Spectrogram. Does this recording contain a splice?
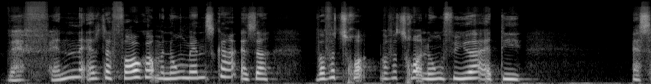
no; 0 cuts

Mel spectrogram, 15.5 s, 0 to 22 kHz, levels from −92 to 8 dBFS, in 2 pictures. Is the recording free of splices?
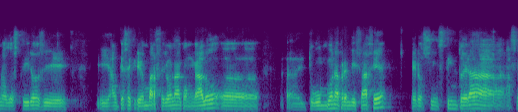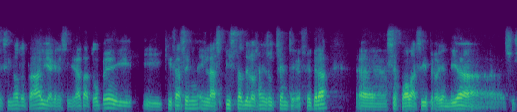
no; 3 cuts; at 4.9 s, 9.8 s, 12.1 s

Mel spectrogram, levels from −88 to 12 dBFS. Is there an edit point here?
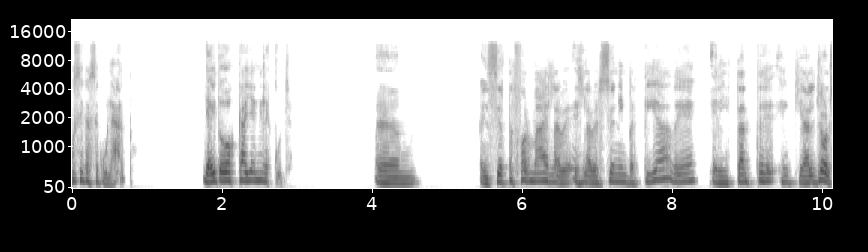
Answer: yes; 3 cuts; at 1.6 s, 3.9 s, 8.5 s

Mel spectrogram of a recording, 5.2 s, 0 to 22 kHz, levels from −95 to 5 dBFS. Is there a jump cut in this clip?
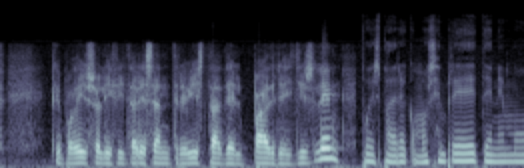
yes; 1 cut; at 3.6 s

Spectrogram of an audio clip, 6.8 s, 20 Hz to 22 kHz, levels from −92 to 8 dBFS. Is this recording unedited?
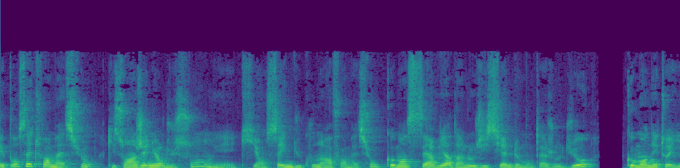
no; 1 cut; at 1.0 s

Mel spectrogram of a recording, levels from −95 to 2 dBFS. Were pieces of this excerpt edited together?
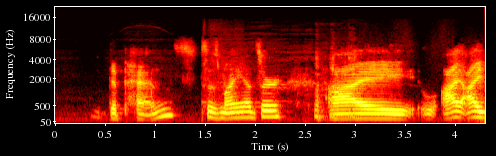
yes; 1 cut; at 1.5 s

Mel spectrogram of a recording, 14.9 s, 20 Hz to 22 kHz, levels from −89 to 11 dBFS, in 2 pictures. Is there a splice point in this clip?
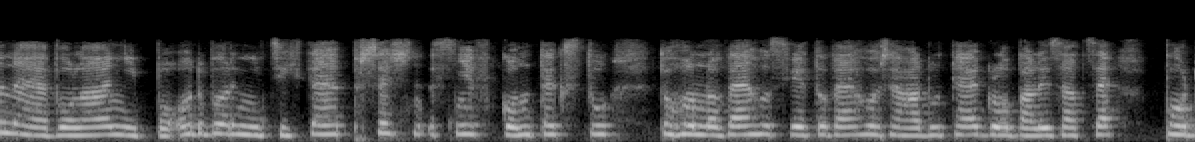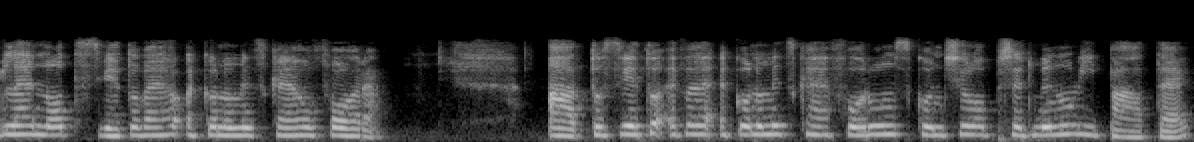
no; 0 cuts

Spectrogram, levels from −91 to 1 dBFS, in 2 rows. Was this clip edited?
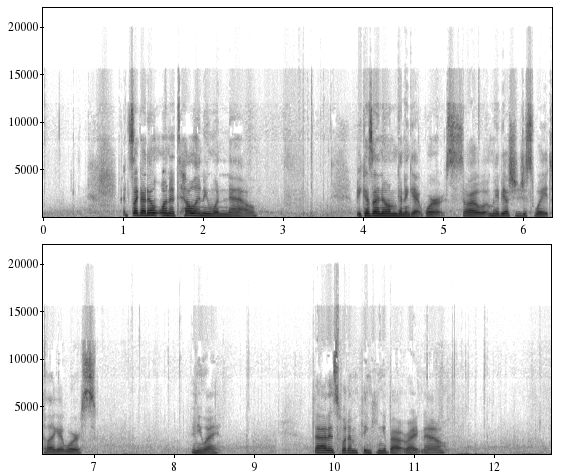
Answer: no; 0 cuts

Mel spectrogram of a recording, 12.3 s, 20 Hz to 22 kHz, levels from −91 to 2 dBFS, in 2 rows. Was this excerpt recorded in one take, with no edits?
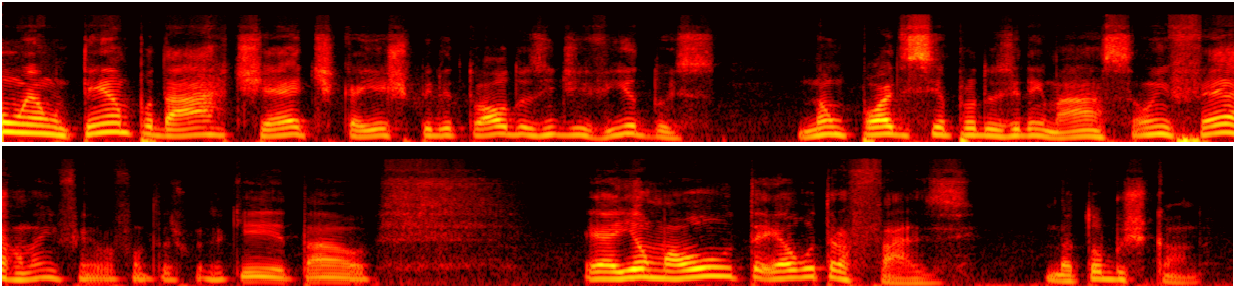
no; 2 cuts; at 9.0 s, 11.3 s

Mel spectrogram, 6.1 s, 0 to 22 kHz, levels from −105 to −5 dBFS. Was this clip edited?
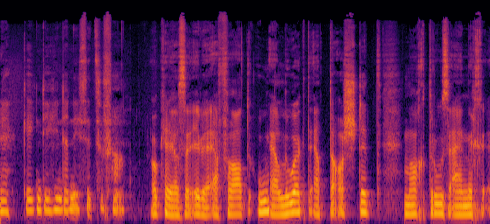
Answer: yes; 2 cuts; at 3.3 s, 5.1 s

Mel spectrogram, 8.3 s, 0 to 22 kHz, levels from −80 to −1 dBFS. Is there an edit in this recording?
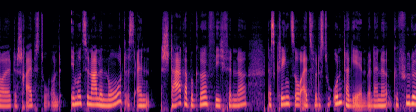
no; 0 cuts

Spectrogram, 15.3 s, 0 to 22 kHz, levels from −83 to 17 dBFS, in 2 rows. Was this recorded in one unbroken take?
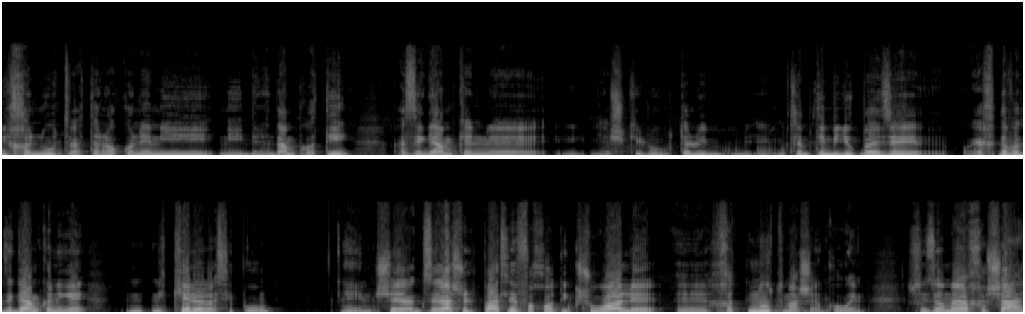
no; 2 cuts; at 7.5 s, 10.4 s

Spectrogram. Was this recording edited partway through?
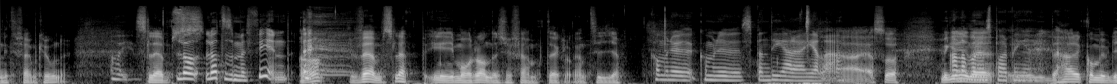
no; 0 cuts

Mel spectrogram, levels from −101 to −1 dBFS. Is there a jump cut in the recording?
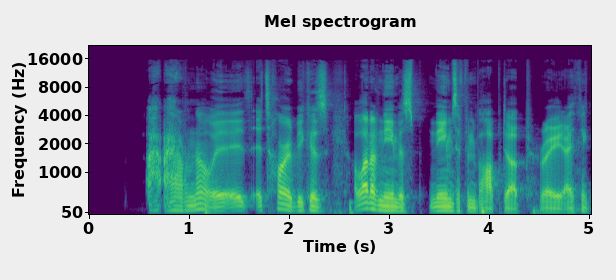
no; 0 cuts

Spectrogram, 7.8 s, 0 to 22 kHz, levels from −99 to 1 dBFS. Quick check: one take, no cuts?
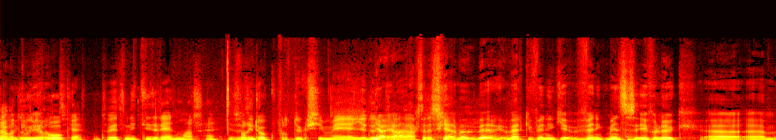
yes; 0 cuts

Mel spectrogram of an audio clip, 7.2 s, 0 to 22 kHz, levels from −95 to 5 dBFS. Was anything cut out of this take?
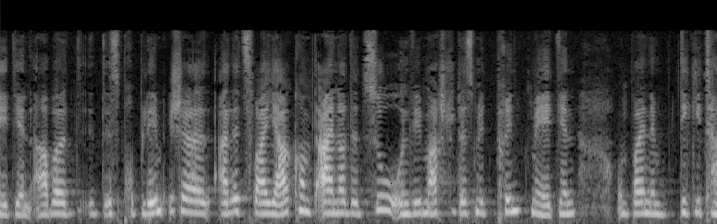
no; 0 cuts

